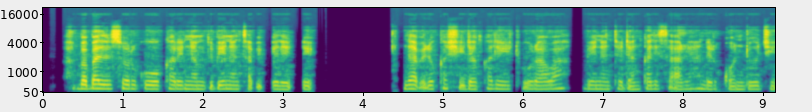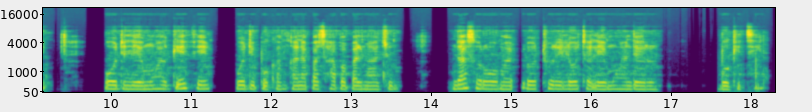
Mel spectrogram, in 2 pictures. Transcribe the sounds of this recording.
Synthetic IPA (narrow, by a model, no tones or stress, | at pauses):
hababalsɔɾɡɔkaɾɛɲamd͡ʒubɛnantʰaɓiɓːɛlɛɗːɛ | ndaɓɛ̰ɗɔkaʃidaŋkalitʰuɾawabɛnantadaŋkalisa̰ɾɛɦandɛɾkɔndod͡ʒi | wodilemuɦaɡefɛ | wodibɔkankanapashababalmad͡ʒum | ndasɔɾwɔmajɗɔtʰuɾilɔtalɛmuɦandɛɾ | boɡitʰi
